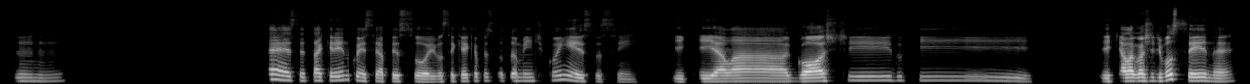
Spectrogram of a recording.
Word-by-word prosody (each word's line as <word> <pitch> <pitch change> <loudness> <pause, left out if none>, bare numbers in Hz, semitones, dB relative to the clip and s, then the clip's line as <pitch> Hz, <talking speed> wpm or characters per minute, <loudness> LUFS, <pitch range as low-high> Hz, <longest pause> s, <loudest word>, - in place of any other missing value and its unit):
Uhum. 155 0 -13 2.0
É, 220 -5 +3
você 175 -2 -8
tá 180 +1 -1
querendo 190 +3 -2
conhecer 160 -6 -3
a 145 - 0
pessoa 140 -2 -1
e 125 - -4
você 130 +2 -7
quer 150 +2 -1
que 155 - -20
a - - -3
pessoa 170 +1 -13
também 165 0 -4
te 170 - -19
conheça 190 -10 -3
assim. 125 -2 -18 0.4
E 130 -1 -7
que 140 +2 -2
ela 140 0 +2
goste 165 +6 +2
do 190 0 -13
que 180 -5 -12 0.7
e 145 -1 -2
que 140 - -15
ela 160 0 +8
goste 165 0 +3
de 165 - -2
você, 175 -6 +4
né? 145 0 -4
160 Hz, 150 wpm, -22 LUFS, 145-185 Hz, 2.0 s, ela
